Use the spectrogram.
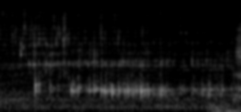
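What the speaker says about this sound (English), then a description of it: "So let's go ahead and get this thing poured." Bearded Iris Queen Bee double IPA pours gently from a can into a glass, a soft trickling and gurgling stream with small drip-like splashes, close and quiet.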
